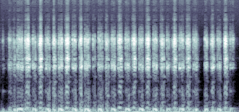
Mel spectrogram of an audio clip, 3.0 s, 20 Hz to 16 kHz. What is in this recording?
ape.rubba.26
instrument, daxophone, wood, friction, idiophone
